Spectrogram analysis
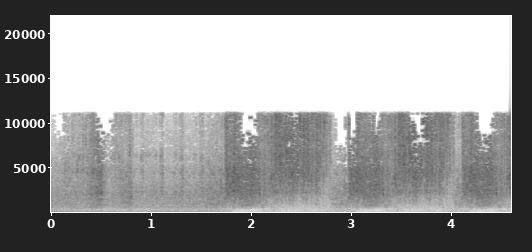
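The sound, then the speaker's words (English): Ice water from a bucket dumped over someone for the ALS Ice Bucket Challenge, a continuous broad rushing splash that lasts for several seconds. “I humbly accept Thomas Dimitroff's Ice Bucket Challenge to strike out ALS.”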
